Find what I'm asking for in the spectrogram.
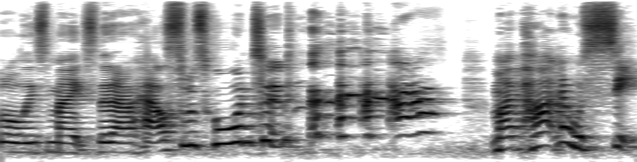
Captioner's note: laughs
